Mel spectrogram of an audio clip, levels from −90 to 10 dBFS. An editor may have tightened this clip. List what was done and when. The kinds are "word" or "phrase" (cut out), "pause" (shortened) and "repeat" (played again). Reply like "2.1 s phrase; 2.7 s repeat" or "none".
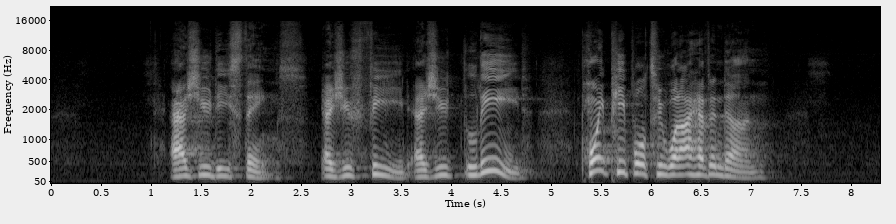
1.6 s word; 2.7 s word; 6.6 s word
